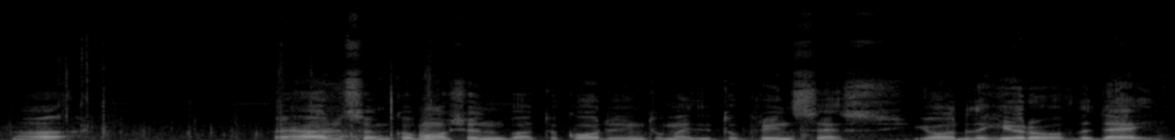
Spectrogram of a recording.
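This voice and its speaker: A man's voice: fairly low pitch, moderate pace, soft background music, close to an everyday voice. A man voicing a gracious, wealthy middle-aged father in a game cutscene, formal and fond. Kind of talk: dramatic game cutscene acting.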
